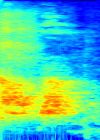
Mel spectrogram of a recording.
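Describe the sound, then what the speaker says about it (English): A single sharp, loud bark from a nearby dog, brief and clear with a quick decay. "Excuse my dog."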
